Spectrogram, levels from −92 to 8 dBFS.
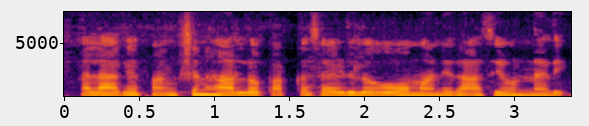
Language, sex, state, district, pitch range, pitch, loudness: Telugu, female, Telangana, Mahabubabad, 205-215 Hz, 210 Hz, -15 LUFS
